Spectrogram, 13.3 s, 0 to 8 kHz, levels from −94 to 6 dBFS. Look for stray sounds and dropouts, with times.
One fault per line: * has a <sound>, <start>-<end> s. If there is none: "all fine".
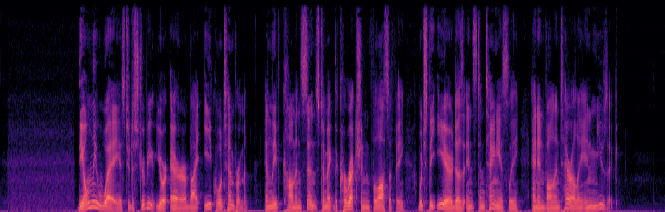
all fine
